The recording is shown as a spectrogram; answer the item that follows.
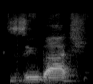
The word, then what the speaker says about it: Zubac: to say it correctly get out of here zubach zubach for sure okay either way he's tall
